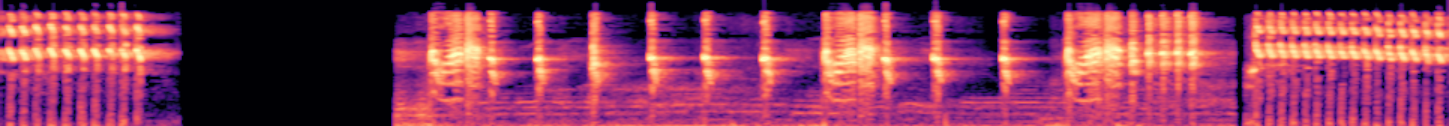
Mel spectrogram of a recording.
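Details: Bird sounds from a training recording for competition birds: a high trill, a silent gap, then harsh squawking notes repeated roughly every half second, finishing with a fast trill.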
